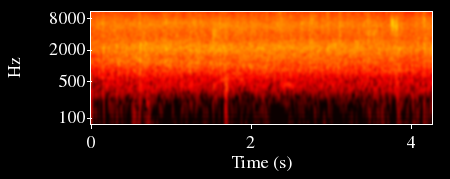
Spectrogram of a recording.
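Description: A large audience claps steadily and continuously, applauding Jesus during a morning church sermon, a dense wash of applause lasting several seconds without pause or voices rising above it.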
